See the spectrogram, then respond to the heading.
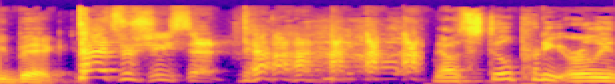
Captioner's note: laughs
